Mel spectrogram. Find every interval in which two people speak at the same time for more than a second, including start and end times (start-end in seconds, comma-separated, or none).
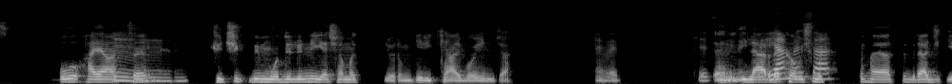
7.1-8.4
